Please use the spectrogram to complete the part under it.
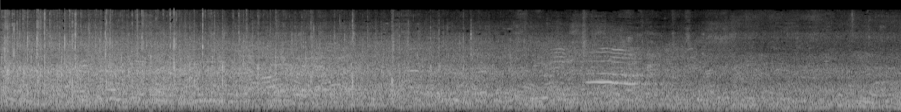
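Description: A large crowd cheers and claps in a big echoing arena, then quiets a little.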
